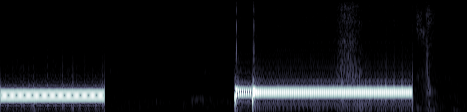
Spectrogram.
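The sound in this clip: A telephone tone plays while a call is being transferred: two long, steady, mid-pitched tones separated by about a second and a half of silence, with a few sharp clicks at the start of the second tone and a brief faint blip after it.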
